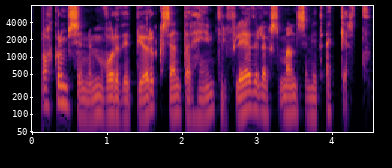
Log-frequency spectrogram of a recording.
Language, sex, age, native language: Icelandic, male, 30-39, Icelandic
